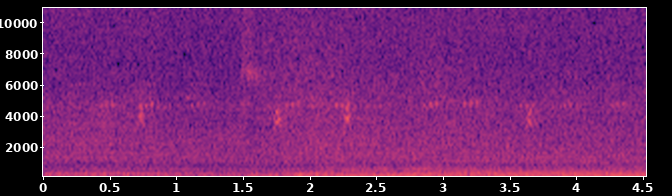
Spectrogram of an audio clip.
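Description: Electric passenger train on the Northeast Corridor, a steady low hum with several pitched tones that grows louder about two seconds in. Faint high chirps of insects repeat in the background.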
